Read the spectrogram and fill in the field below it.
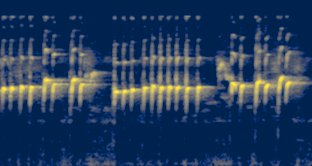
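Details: Greater green leafbird in ngeder song, a nonstop stream of quick, clipped metallic chirps in fast series with brief rising slurs between them, continuing without a break for three seconds.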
